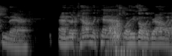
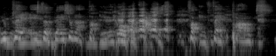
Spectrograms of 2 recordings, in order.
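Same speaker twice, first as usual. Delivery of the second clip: higher, louder mocking tirade that peaks on fascist; mock spitting rage; 9 semitones higher, 5 dB louder, slower than usual. Drunk promoter ranting at the band, higher and louder. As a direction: spit the insults like a ranting drunk. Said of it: "Like, spitting".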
